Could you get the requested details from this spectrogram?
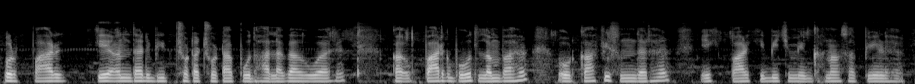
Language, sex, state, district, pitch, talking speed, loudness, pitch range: Hindi, male, Bihar, Supaul, 150 Hz, 170 wpm, -20 LUFS, 145-155 Hz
